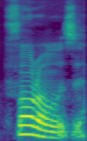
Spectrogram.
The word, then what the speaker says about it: photos: photos. 그래서 phf 발음이고요.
